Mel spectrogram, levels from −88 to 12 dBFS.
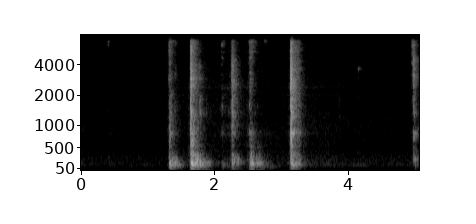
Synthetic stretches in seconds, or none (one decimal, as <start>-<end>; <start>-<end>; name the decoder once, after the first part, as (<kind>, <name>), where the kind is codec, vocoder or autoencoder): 2.5-3.0 (vocoder, HiFi-GAN)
